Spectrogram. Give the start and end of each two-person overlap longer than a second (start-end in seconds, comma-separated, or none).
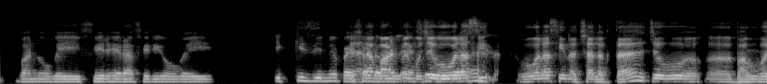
3.5-4.8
